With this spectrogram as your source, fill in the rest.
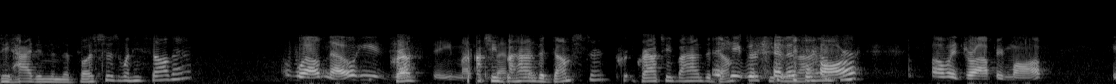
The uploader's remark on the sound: your phone calls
